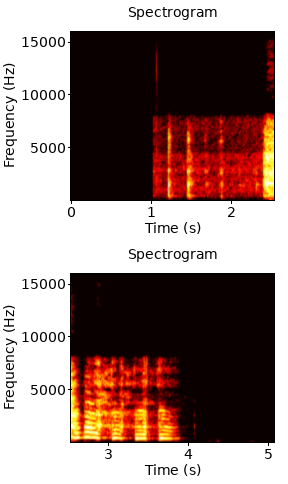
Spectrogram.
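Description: A short cheerful game jingle plays with bright chiming notes.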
